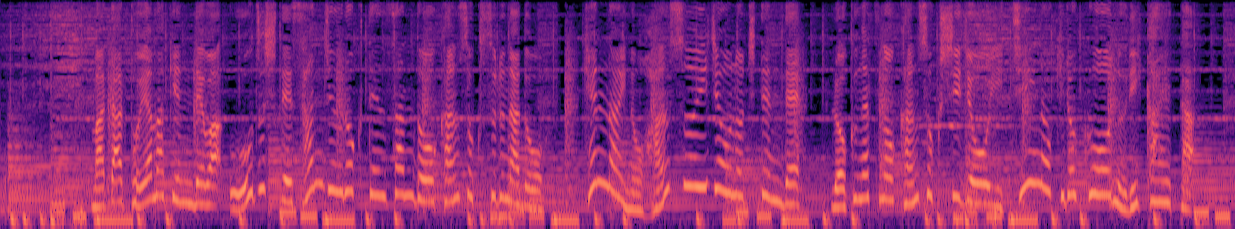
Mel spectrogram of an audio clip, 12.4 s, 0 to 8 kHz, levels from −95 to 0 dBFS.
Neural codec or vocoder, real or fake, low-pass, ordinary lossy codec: none; real; none; none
